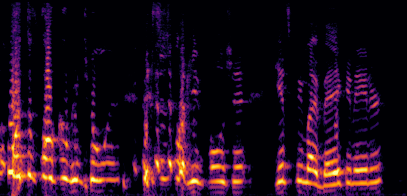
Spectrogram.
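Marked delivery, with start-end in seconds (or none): 0.1-3.1 high, furious, enraged ranting scream. Retelling how the guy behind the window yelled at his coworker, imitating someone screaming. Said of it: "starts screaming at his coworker".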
